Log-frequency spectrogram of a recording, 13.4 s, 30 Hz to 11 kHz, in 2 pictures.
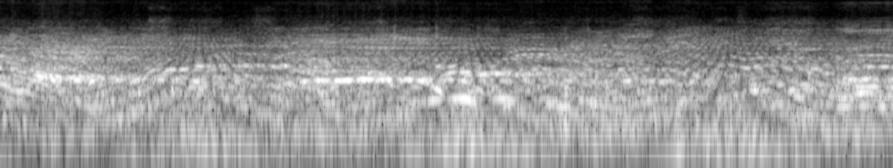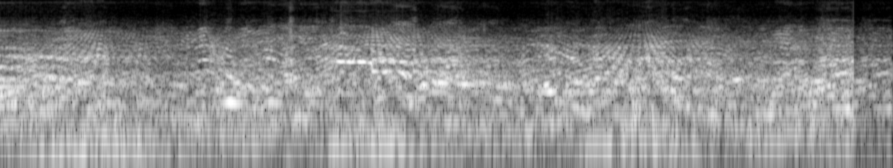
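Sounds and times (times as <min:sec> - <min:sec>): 
children ambience: 0:00.0 - 0:13.3.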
